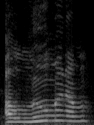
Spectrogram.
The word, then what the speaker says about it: aluminum: So we call it aluminum foil.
